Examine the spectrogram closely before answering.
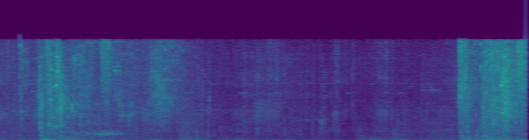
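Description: A futuristic energy gun fires with loud zapping blasts.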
